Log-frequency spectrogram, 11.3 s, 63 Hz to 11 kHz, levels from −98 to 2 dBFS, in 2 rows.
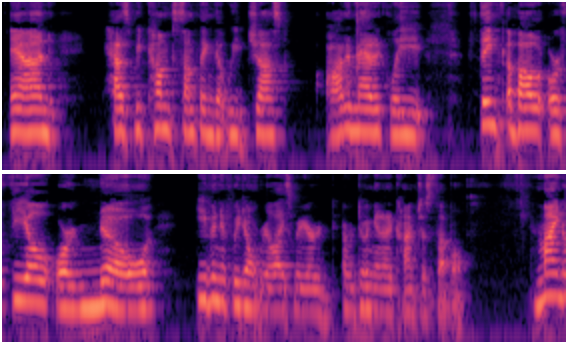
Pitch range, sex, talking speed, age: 180-225 Hz, female, 155 wpm, 50-69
